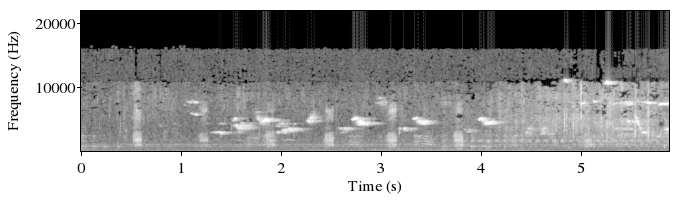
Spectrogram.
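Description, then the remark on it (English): Ducks, swans and geese splash about on the water, with scattered chirps and calls rising over a steady outdoor wash of noise. “Ducks, swans, and geese splashing in the water.”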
